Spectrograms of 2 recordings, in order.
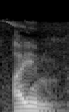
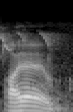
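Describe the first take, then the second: First: The words are joined into one short syllable. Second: Both words are said in full, separately.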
